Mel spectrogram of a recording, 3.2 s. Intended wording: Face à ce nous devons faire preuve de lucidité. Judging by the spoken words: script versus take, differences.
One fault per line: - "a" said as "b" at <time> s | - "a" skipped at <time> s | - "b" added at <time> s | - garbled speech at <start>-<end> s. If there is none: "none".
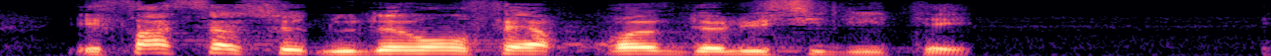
none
